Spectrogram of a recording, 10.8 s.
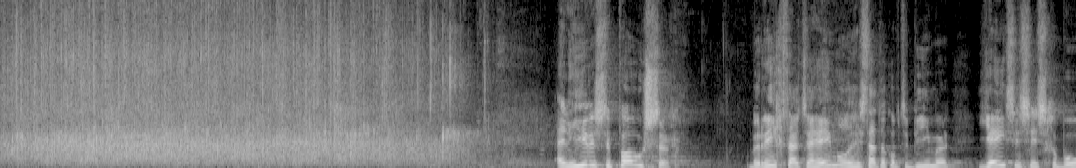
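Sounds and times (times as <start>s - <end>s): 
audience applause: 0.0s - 5.0s
speech: 5.6s - 6.8s, 7.5s - 10.7s.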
